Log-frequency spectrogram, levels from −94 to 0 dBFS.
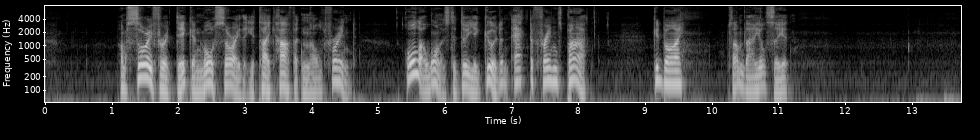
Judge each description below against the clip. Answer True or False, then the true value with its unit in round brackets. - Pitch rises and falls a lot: True (7.9 semitones)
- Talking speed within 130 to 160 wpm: True (155 wpm)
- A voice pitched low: True (125 Hz)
